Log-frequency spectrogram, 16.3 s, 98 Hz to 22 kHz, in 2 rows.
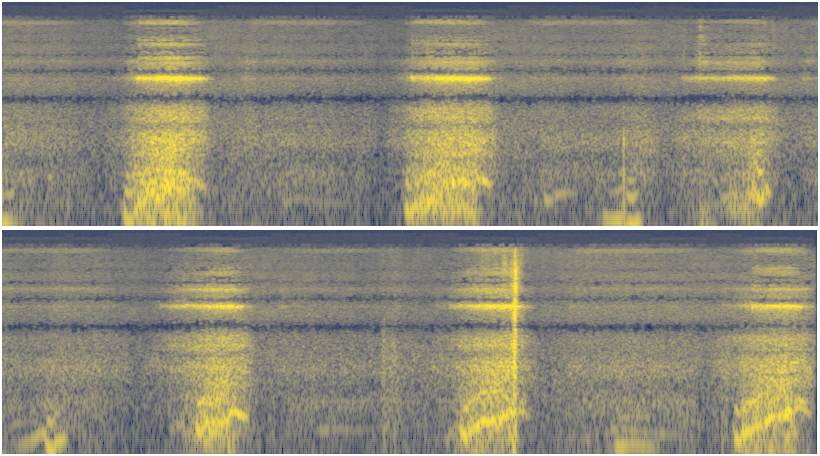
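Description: Loud rattling snores on each breath in, about 11 a minute with quieter breaths out between them, in a quiet room.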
